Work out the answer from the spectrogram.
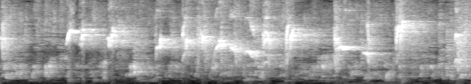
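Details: Oriental magpie-robin song for luring birds into singing: rapid sequence of high whistled phrases and twittering notes, sliding and repeated without break, against a steady hiss.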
